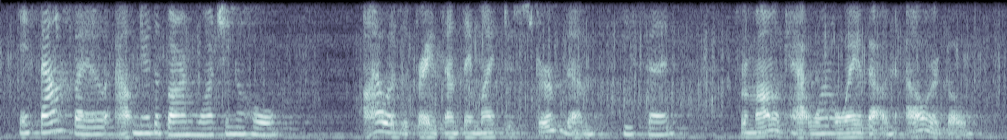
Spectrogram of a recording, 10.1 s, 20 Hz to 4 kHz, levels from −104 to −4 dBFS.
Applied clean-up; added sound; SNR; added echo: none; Boiling; 20 dB; reverberation time 2.6 s.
